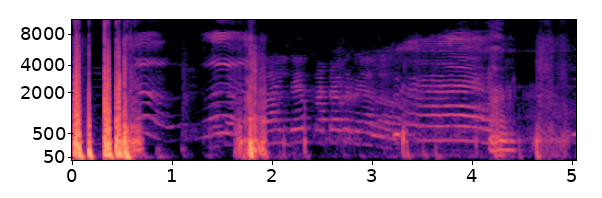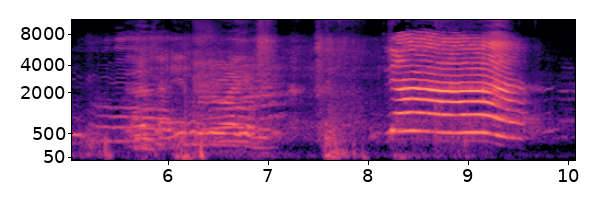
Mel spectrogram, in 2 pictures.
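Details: Young girl cries for her mother in rising, whining bursts with sobbing breaths between them, in a small room.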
